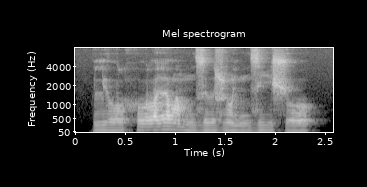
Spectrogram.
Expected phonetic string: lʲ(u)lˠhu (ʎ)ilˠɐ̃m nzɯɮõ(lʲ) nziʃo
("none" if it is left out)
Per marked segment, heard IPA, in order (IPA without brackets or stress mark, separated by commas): u, lˠ, lʲ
